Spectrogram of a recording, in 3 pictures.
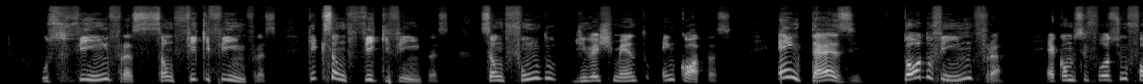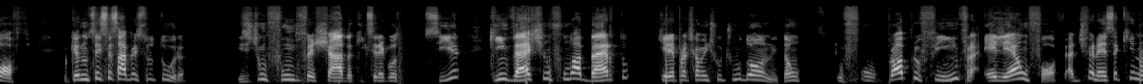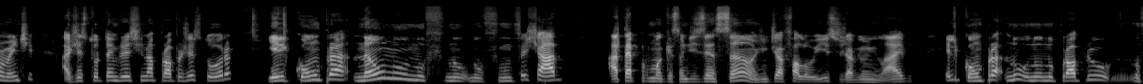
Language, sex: Portuguese, male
